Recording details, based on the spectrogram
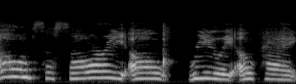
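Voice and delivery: put-on nice, sympathetic tone. Recounting how they handled it, the speaker acts out saying it in a nicer way. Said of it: "I was saying it in a nicer way".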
